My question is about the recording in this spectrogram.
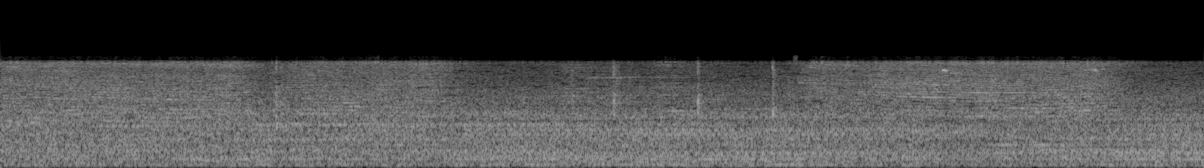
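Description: Straight knife blade grinder running: its grinding head rasps steadily along the blade, with a few light clicks about five seconds in.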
